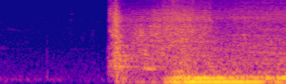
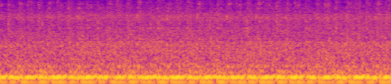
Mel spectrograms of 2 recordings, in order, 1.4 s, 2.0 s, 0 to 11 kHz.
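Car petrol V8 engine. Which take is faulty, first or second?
second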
